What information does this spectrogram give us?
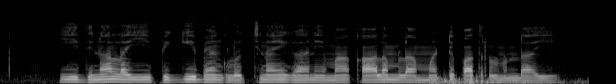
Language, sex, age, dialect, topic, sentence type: Telugu, male, 18-24, Southern, banking, statement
